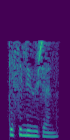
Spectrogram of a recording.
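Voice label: "disillusion", English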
